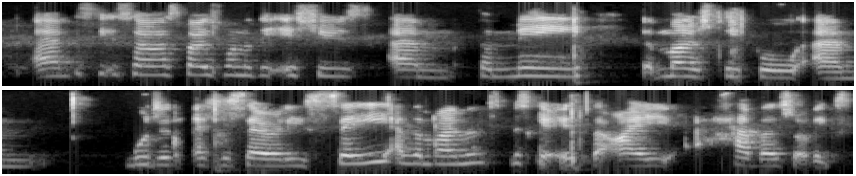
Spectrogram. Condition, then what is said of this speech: Tourette syndrome. Those can include vocal tics, hedgehog, like for me, and hedgehog, cats, and just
